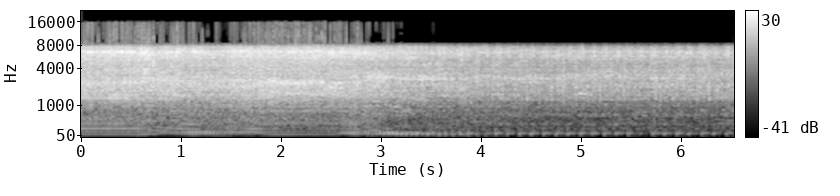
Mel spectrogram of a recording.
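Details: Honda Vario 125 scooter: hissing, snoring buzz over the revs from loose radiator cap cover (and air filter area) vibrating on throttle, then quick even idle; fix with double-sided tape and two round rings or old tyre rubber. Loose radiator cover rattle.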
